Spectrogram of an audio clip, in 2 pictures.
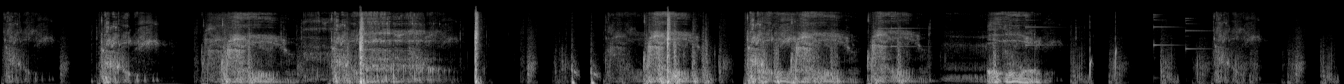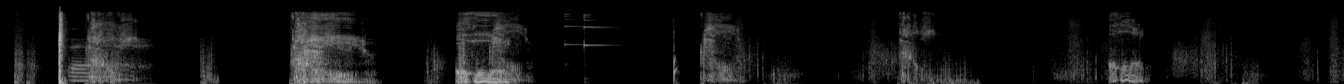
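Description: Blocks crunch and break under a pickaxe.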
